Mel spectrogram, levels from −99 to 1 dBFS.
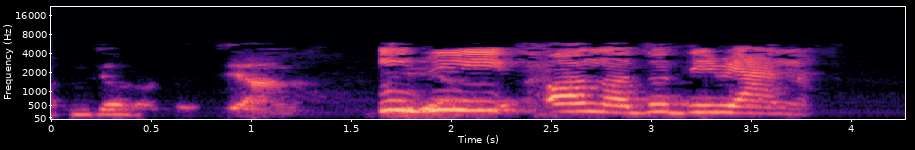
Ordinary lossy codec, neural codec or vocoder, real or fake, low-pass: MP3, 24 kbps; none; real; 7.2 kHz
